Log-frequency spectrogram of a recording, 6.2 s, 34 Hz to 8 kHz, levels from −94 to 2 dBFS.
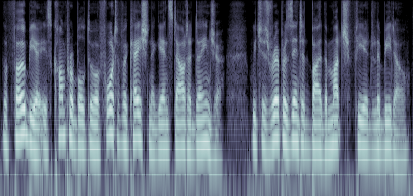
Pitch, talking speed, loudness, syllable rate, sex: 135 Hz, 175 wpm, -19 LUFS, 6.1 syllables/s, male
